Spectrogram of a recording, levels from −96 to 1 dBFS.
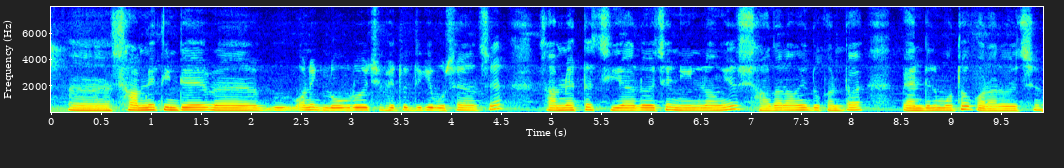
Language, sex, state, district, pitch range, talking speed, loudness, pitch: Bengali, female, West Bengal, Paschim Medinipur, 170-185 Hz, 135 wpm, -26 LUFS, 180 Hz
